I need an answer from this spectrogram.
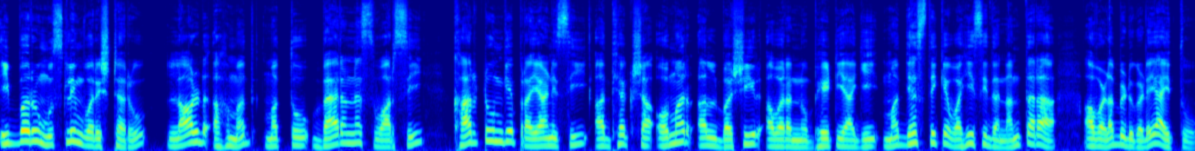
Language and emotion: Kannada, neutral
